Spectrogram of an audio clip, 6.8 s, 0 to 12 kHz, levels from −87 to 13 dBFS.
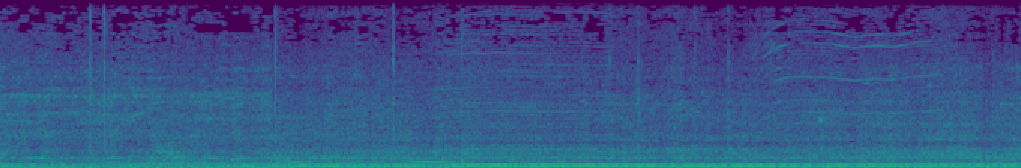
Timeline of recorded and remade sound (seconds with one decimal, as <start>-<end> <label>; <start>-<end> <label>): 0.0-6.8 recorded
